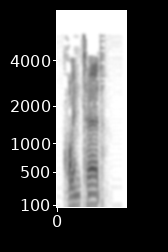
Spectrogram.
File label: "quintet", English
